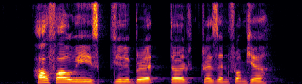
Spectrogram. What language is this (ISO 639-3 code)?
eng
